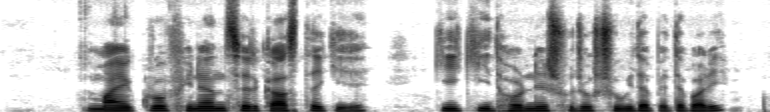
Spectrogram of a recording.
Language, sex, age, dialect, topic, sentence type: Bengali, male, 25-30, Standard Colloquial, banking, question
